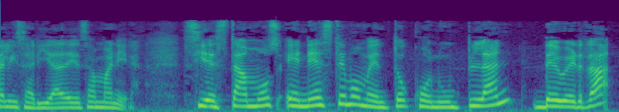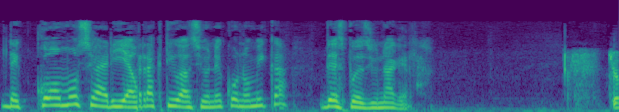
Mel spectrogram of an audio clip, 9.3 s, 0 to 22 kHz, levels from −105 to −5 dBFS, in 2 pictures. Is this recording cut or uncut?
cut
